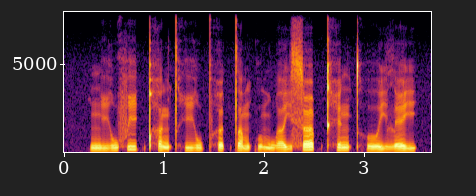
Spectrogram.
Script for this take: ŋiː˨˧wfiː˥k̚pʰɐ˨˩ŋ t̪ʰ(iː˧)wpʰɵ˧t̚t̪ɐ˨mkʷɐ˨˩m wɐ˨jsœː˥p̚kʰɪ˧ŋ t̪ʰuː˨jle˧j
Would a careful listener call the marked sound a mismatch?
no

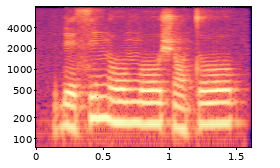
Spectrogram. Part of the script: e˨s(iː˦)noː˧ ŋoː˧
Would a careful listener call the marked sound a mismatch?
yes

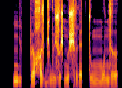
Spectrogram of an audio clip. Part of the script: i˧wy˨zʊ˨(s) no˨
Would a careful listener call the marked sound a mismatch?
yes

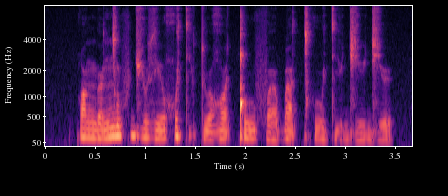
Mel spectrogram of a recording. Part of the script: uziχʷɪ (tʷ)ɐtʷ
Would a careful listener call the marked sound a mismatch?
yes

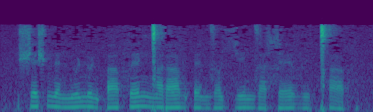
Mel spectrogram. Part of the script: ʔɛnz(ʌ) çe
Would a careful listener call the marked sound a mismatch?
no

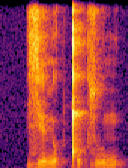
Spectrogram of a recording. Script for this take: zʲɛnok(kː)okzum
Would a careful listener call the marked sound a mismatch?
yes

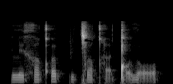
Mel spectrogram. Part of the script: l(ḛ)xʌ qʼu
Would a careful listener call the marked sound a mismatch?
yes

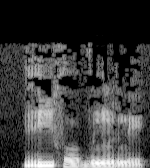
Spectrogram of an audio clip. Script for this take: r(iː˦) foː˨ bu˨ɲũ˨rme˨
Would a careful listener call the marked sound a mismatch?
no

